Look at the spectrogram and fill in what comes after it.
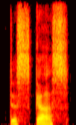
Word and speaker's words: discus: And that's because discus puts the stress on the first syllable, so a single S is fine at the end. But discuss puts the stress on the final syllable, and since it's pronounced strong, to use Mulcaster's term, the word needs to have double S's at the end.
